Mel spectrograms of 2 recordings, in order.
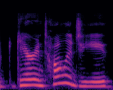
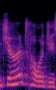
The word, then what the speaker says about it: gerontology: did you learn in guarantology that show like that says how should we be exercising as we're aging so gerontology says did I say it wrong again yeah it's okay think of it Jerry so geriatrics positions like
